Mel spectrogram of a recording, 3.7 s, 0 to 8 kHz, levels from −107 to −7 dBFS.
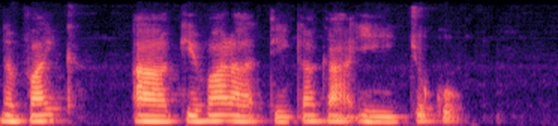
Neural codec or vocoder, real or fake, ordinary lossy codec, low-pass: none; real; Opus, 24 kbps; 7.2 kHz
